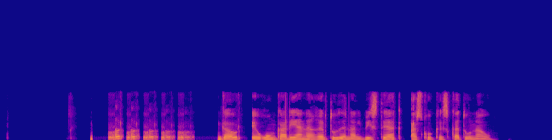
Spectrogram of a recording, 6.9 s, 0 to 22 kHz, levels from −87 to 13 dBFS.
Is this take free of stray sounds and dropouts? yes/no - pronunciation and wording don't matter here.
no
